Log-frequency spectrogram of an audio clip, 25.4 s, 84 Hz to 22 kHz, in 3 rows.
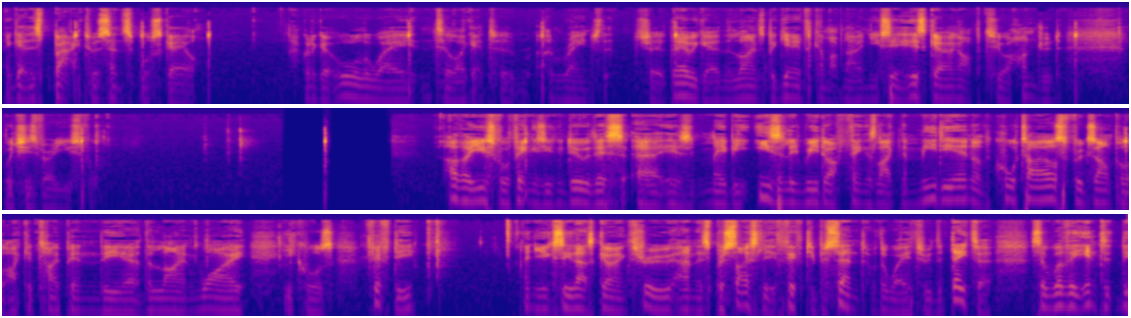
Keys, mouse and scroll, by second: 10.1 ctrl+F8, 18.3-20.1 typing.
